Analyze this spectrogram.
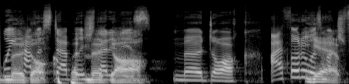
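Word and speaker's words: Murdaugh: The redheads who are also called Murdoch established that it is Murdoch. I thought it was much funner when it was the Murdoor.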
